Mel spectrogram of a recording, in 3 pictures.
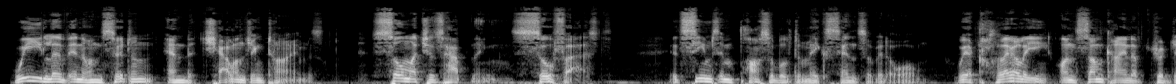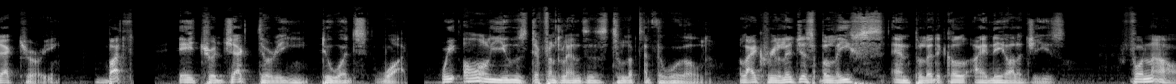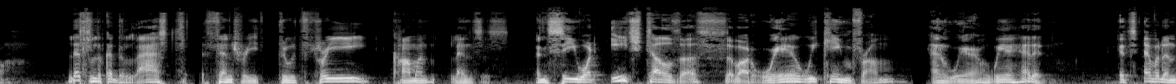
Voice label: Narration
